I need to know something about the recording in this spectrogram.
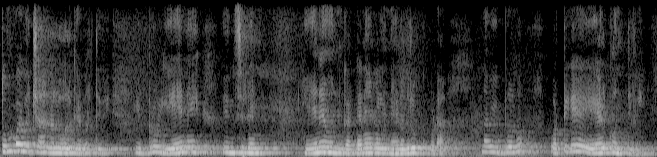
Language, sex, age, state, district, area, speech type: Kannada, female, 18-30, Karnataka, Hassan, urban, spontaneous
